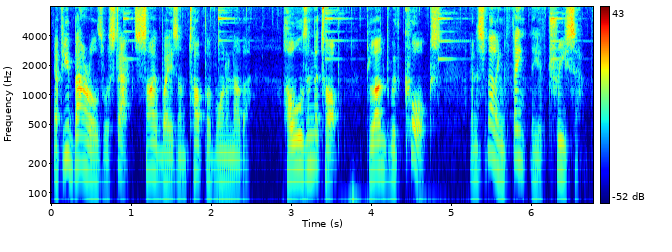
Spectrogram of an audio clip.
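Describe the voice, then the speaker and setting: Outdoor ambience plays behind a man reading a scripted first-person adventure from the audio drama he created and narrates. He's medium-pitched, expressive, and fairly quick, with a pushed, bright tone and a little hiss or hum.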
